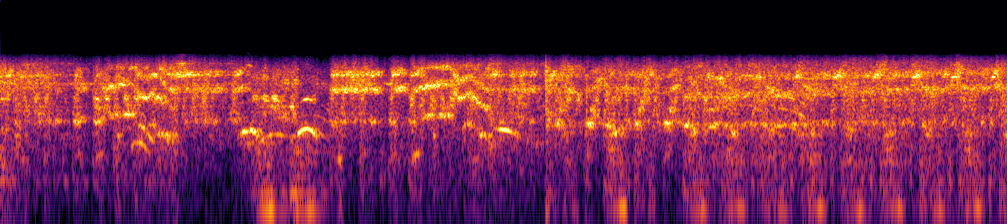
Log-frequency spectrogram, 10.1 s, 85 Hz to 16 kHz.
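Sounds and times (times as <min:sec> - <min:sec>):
loud electronic club music: 0:00.0 - 0:10.0.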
